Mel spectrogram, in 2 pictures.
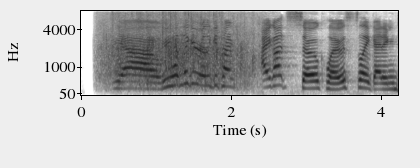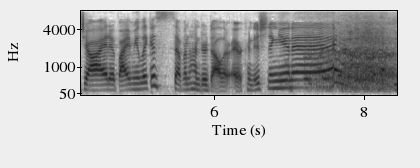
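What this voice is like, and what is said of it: Exaggerated American Valley Girl accent. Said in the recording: “my American accent kind of changed a little bit into Callie from the Valley ... the Valley Girl accent ... she is uncannily good”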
